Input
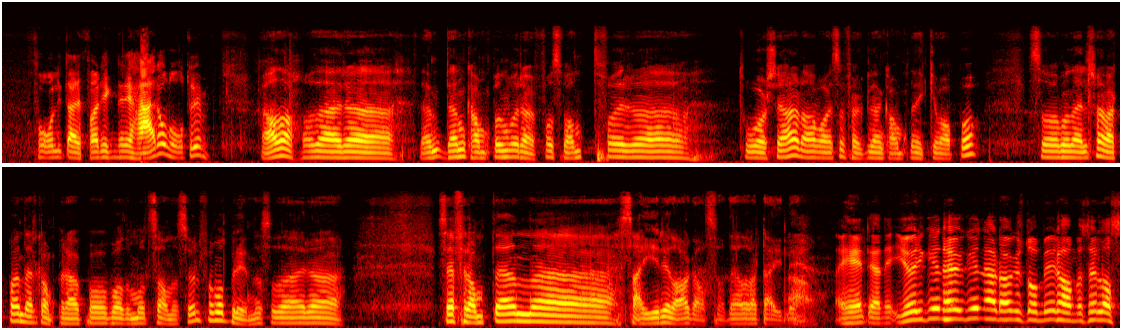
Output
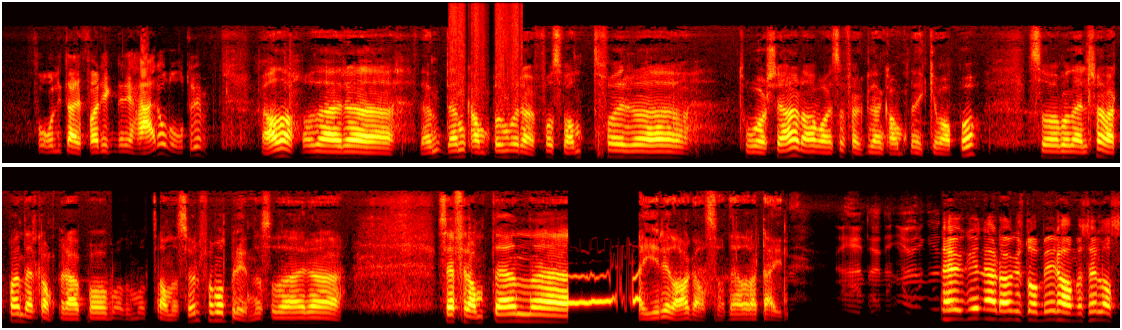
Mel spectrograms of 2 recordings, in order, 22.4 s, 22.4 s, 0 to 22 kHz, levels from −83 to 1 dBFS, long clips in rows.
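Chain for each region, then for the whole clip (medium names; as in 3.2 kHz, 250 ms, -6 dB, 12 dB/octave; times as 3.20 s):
4.46–5.20 s: low-pass 2.7 kHz + short-mantissa float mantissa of 2-bit
12.27–12.76 s: gate -37 dBFS, range -29 dB + treble shelf 2 kHz -10 dB + compression 16:1, threshold -36 dBFS
16.83–17.55 s: formants replaced by sine waves + low-pass 1.1 kHz + compression 3:1, threshold -28 dBFS
19.03–20.57 s: ring modulator 960 Hz + band-pass filter 7.8 kHz, Q 3.7
whole clip: high-pass 630 Hz 24 dB/octave; treble shelf 6.5 kHz +10 dB; level rider gain up to 12 dB; trim -1 dB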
